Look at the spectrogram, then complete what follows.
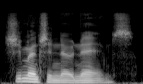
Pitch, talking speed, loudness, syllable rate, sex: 105 Hz, 165 wpm, -17 LUFS, 5.5 syllables/s, male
